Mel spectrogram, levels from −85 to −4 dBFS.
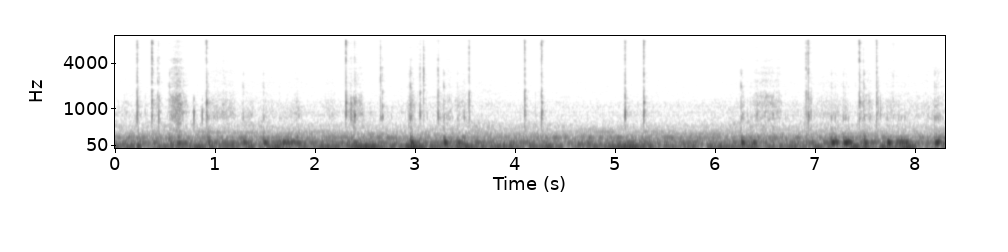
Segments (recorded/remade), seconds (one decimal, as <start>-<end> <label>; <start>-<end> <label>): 0.0-0.6 remade; 0.6-8.3 recorded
